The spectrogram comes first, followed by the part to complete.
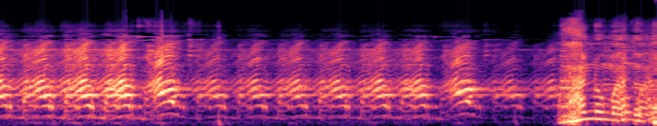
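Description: Harmonium holding steady notes while a voice makes quick, repeated rising sounds, about four a second. Just before the end, tabla strokes and singing start up loudly.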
